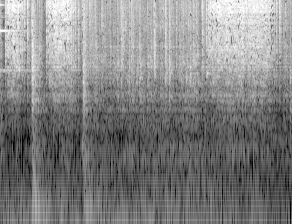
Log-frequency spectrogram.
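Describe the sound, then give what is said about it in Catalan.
A bicycle towing a trailer rolls by at the door of a doctor's surgery, its freewheel ticking in a steady rapid ratchet over a hiss of rattling metal, with a couple of sharp knocks early on. No voices. “En la porta de la consulta del metge es van trobar Tomàs, que passava per allí amb la seva bicicleta i el seu remolc.”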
